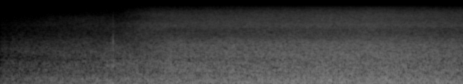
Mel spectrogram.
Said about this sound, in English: That is not static, nor is it a waterfall or a river in the traditional sense. It is indeed water, and a lot of it. Standing above it, there is a sharp mist filling the air as this brown water just dumps through the opening in the dam.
